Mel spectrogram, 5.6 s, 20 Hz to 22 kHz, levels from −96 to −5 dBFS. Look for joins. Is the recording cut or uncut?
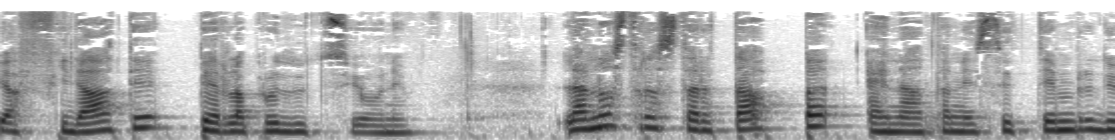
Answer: uncut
